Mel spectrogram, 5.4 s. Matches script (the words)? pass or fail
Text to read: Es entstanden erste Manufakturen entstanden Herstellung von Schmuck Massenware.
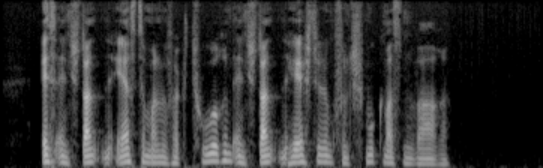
pass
